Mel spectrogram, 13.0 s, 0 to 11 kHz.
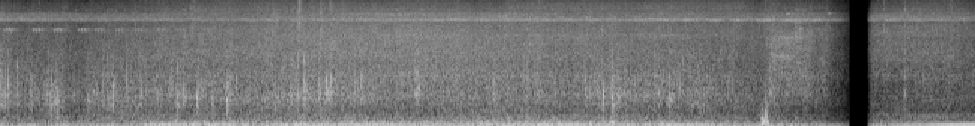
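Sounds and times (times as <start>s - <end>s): gravel ticking under wheels: 0.0s - 13.0s
vehicle driving over gravel: 0.0s - 13.0s.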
